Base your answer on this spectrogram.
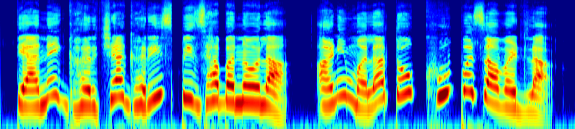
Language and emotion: Marathi, happy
